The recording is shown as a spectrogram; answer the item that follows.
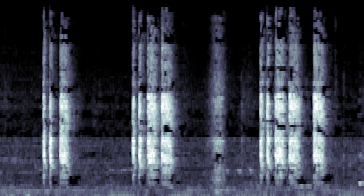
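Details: A long-tailed shrike gives harsh, scratchy double and triple squawks in short clusters with pauses between, meant to prompt other shrikes to answer and sing.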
